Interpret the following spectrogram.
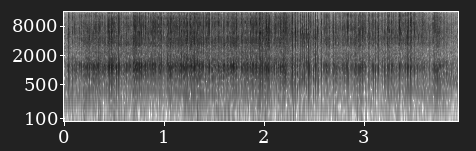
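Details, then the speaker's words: Asus FX517RZ laptop after no-boot/artifacts repair, audio playback test: right speaker okay, left speaker harsh, raspy, buzzy, breaking up on louder parts with constant crackle; left speaker blown, needs replacement. "yeah, the speaker on the left is junk, so maybe we can replace the speaker if I had one,"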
